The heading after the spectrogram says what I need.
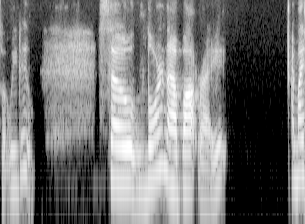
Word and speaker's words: Botwright: So Lorna Botwright, am I saying that right, Lorna? Yeah, it's Botwright, yeah.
